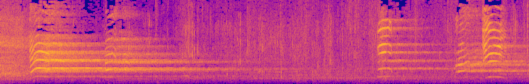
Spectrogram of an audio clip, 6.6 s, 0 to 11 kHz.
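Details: Beluga kept at Port of Nagoya Public Aquarium, Japan, filmed 16 March 2019 during feeding on fish and play time afterward: a sharp upswept whistle held for over a second, then brief chirping upsweeps a few seconds later.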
